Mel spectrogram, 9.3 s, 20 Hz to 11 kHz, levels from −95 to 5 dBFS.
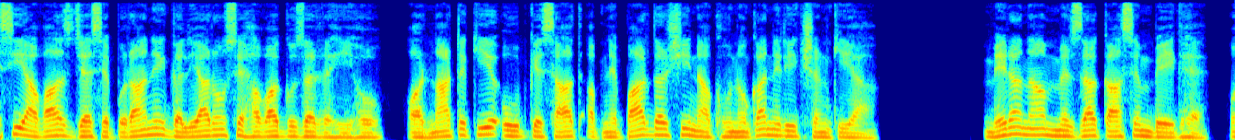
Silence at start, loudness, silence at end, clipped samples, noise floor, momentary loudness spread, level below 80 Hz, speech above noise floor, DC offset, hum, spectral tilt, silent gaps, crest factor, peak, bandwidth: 0 s; -20 LUFS; 0 s; under 0.1%; under -90 dBFS; 6 LU; -44 dBFS; over 71 dB; under 0.1%; none; -6.5 dB/octave; 7.28-7.37 s; 16 dB; -2 dBFS; 10.5 kHz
